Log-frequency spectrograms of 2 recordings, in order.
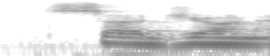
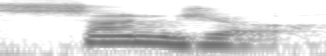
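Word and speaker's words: Seonjo: It's not Sojon, it's Sunjo.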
